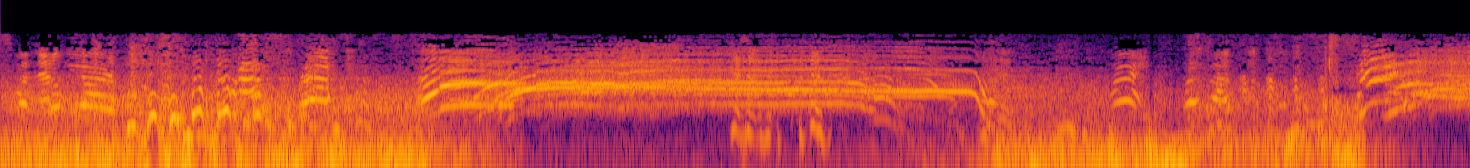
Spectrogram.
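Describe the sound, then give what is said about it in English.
A crowd of mothers lets out a long, sustained collective scream on a football field in Boston, rising over noisy chatter and laughter, then dissolving back into excited babble and cheers. “They've been getting together recently on a football field and just letting off a whole lot of steam by screaming.”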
